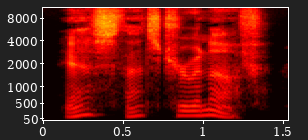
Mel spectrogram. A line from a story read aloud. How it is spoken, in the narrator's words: she muttered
